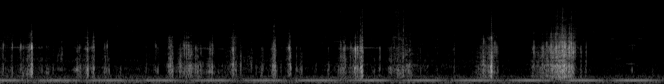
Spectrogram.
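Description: Plastic take-apart toy train being handled and turned over: scattered light clicks and knocks of plastic, with a longer scrape about five and a half seconds in.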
